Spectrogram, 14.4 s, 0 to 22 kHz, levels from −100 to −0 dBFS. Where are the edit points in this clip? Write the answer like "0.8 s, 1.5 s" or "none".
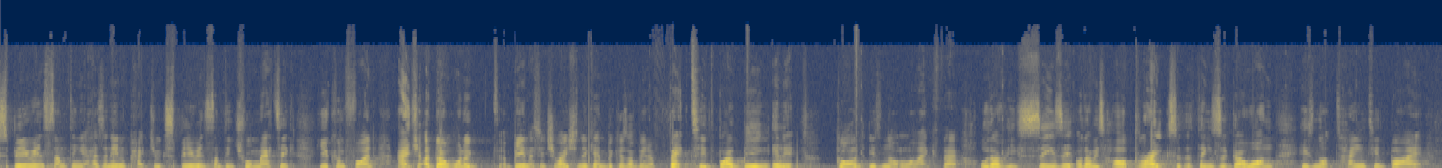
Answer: none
